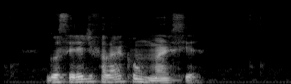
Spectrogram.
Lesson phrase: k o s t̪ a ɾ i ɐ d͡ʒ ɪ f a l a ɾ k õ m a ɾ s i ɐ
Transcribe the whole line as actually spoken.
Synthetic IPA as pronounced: ɡ o s t̪ a ɾ i ɐ d͡ʒ ɪ f a l a ɾ k õ m a ɾ s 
